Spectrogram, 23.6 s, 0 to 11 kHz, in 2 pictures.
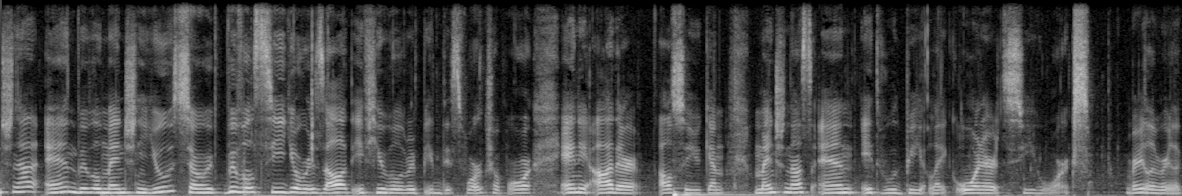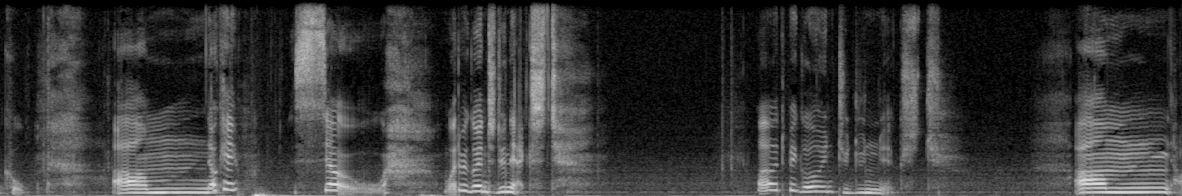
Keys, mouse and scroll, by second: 4.1 click, 9.1 scroll up 1.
